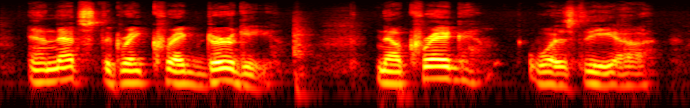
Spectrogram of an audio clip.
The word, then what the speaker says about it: Doerge: think actually shaker heights dergy which rhymes with fergie they they put on there because nobody can ever pronounce his name i always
